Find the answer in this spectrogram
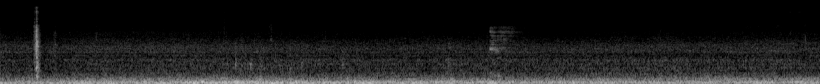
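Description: Car driving slowly over a rough dirt road, heard from inside the cabin: a steady low rumble of engine and tyres, with a sharp click about half a second in and a brief rattle around five seconds.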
